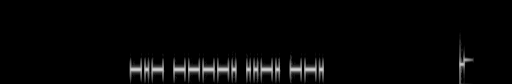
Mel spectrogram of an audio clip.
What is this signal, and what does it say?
Morse code, heard as a keyed tone, about 32 wpm, 700 Hz. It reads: K9FG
